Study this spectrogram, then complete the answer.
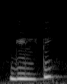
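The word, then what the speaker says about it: guilty: गिल्टी, यहाँ पे भी हमारा यू साइलेंट है।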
